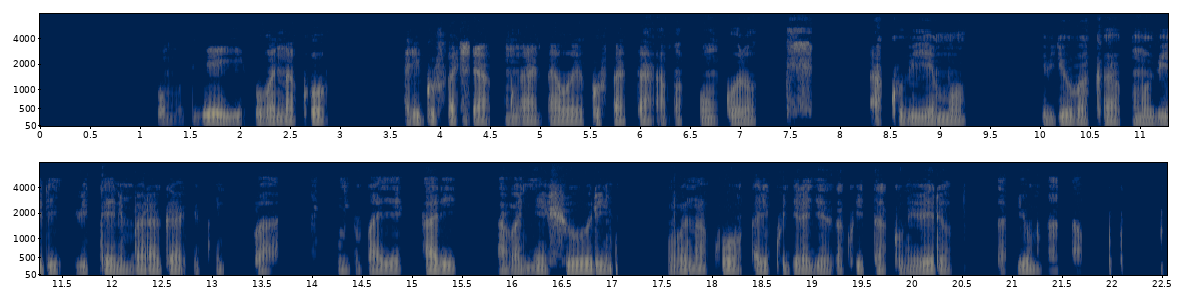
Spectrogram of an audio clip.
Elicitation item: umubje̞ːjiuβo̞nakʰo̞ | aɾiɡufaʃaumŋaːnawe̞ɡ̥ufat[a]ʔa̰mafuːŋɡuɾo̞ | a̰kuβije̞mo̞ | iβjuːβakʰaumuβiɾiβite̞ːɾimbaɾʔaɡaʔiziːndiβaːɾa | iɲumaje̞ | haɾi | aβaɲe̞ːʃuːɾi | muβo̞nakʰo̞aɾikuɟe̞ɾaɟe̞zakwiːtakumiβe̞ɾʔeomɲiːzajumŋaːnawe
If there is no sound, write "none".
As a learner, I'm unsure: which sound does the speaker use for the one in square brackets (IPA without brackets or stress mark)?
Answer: a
